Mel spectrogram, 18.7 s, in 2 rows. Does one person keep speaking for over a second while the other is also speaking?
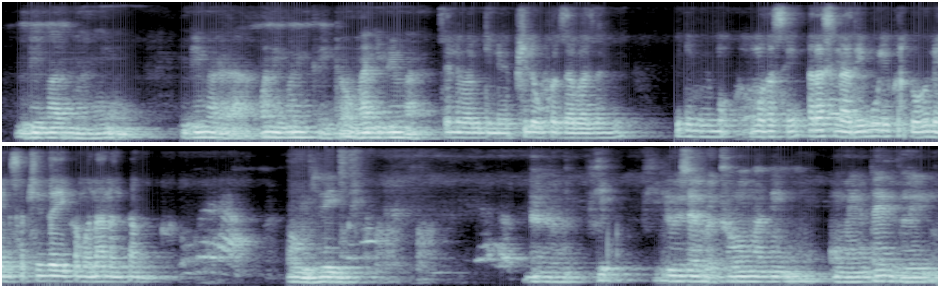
No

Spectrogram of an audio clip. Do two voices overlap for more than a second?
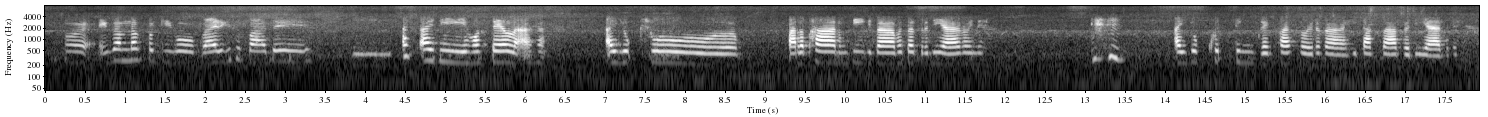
No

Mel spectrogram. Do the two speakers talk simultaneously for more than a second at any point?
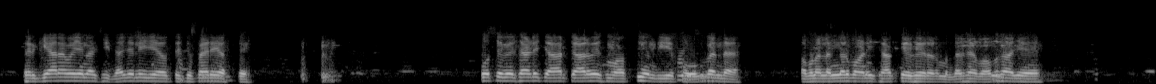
No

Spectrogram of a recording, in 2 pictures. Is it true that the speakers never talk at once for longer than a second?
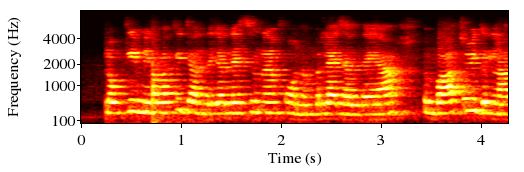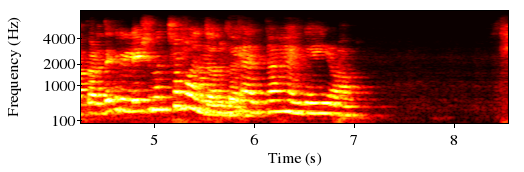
Yes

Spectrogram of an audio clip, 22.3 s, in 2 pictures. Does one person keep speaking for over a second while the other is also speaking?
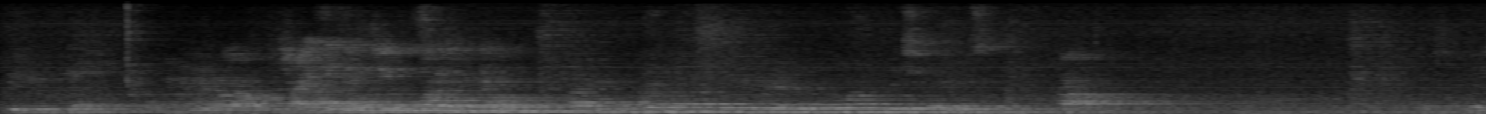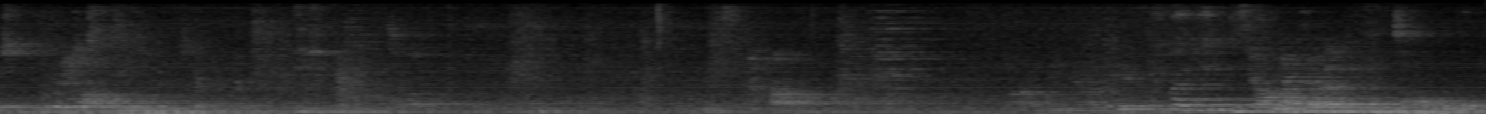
Yes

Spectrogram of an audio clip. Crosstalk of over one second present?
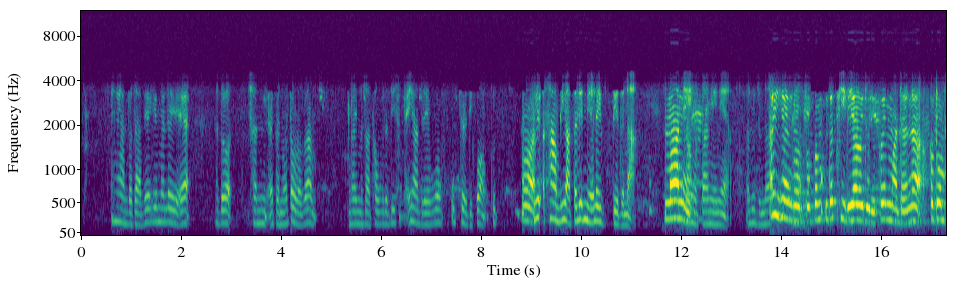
No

